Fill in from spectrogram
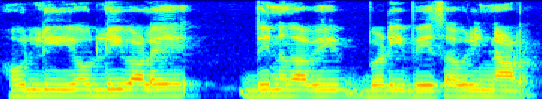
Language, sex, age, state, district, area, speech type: Punjabi, male, 30-45, Punjab, Rupnagar, rural, spontaneous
